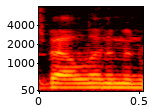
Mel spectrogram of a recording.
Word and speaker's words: Linneman: Alicia Lemons, Rebecca Hughes, Val Linneman, Rhymes with Cinnamon, Nick Harper, Stephanie Holmes,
